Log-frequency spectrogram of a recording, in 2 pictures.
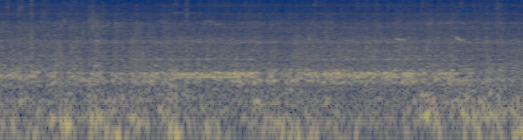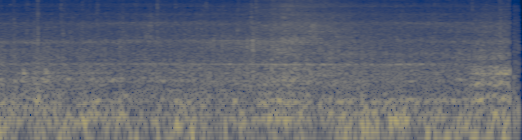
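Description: Golf-cart-style resort buggy driving along a paved path: a steady whine from its motor that fades out about halfway, over a continuous low rumble of the ride.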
